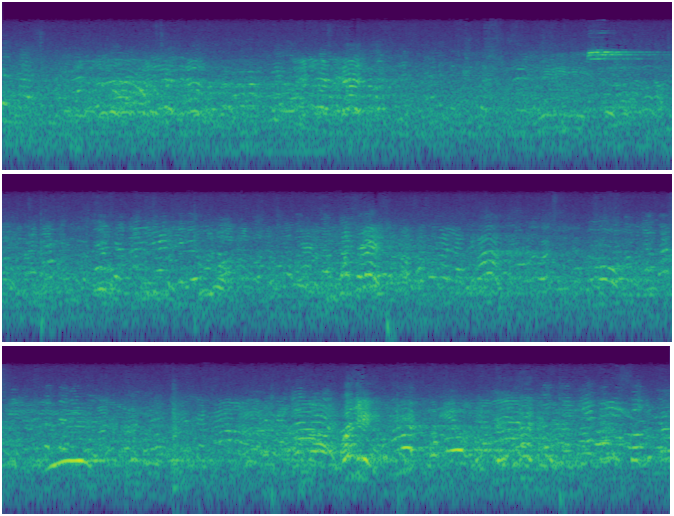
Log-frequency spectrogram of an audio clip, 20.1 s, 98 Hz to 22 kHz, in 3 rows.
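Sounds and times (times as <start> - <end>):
voices calling out and chatting: 0.0 - 20.0.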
